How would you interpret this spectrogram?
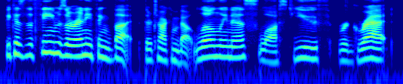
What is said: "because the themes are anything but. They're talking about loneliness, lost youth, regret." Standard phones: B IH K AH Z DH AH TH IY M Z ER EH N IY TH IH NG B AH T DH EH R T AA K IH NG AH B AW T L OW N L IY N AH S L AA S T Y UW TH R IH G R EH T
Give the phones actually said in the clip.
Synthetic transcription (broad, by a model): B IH K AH Z DH AH TH IY M Z ER EH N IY TH IH NG B AH T DH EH R T AA K IH NG AH B AW T L OW N L IY N AH S L AA S T Y UW TH R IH G R EH T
